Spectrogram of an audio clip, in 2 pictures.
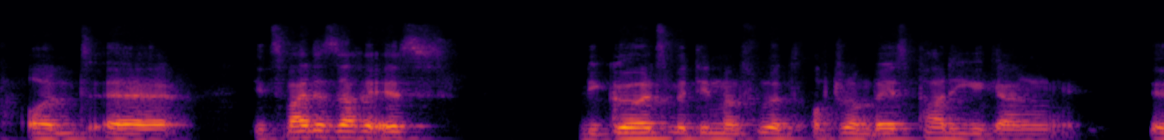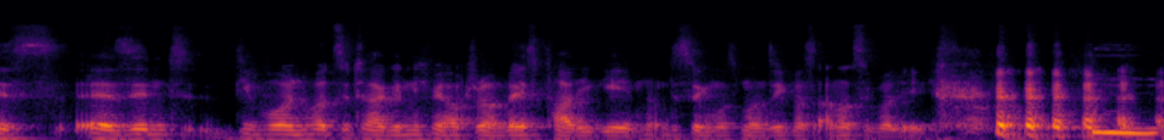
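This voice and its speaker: This man's voice is medium in pitch, with a dark, mellow tone and fairly even intonation. He talks at a fairly quick pace, and his loudness swings widely. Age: 40s. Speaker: podcast host. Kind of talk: casual chat.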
